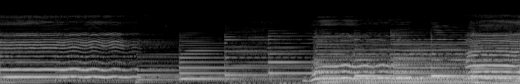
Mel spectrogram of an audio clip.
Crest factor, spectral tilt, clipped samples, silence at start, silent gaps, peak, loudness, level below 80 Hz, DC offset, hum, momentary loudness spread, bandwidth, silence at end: 14 dB; -7 dB/octave; under 0.1%; 0 s; none; -8 dBFS; -22 LUFS; -38 dBFS; under 0.1%; none; 11 LU; 11 kHz; 0 s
